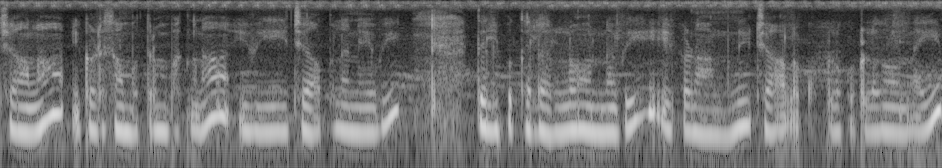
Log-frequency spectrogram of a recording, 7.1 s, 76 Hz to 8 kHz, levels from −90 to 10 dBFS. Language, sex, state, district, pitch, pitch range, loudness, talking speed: Telugu, female, Andhra Pradesh, Visakhapatnam, 215 Hz, 210-240 Hz, -17 LUFS, 145 wpm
